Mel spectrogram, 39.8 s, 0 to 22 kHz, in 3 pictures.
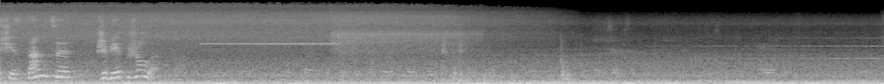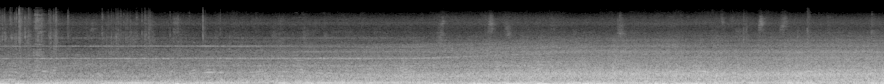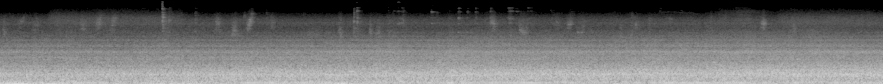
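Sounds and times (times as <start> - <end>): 
metro train departing with rumbling roar: 0.0 - 39.7
speech: 0.1 - 2.5
metro train door steady beep tone: 3.0 - 5.1.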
